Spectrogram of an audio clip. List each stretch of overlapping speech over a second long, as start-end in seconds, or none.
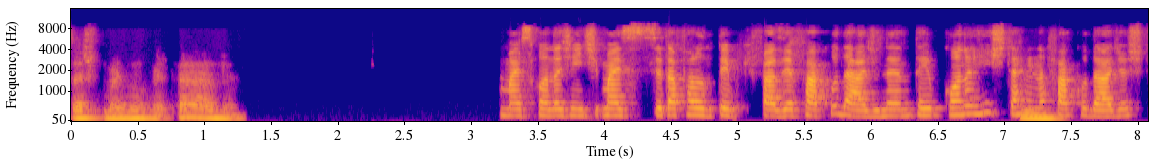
none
